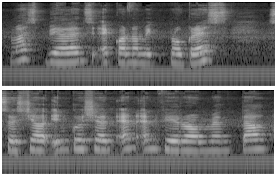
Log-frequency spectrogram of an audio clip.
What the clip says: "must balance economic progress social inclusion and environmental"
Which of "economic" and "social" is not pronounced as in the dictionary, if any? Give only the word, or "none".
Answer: social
